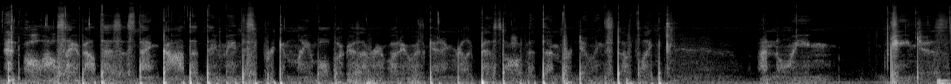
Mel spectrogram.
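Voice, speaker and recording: The speech is whispered at a fairly quick pace. Background noise is noticeable throughout. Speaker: ASMR creator. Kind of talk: ASMR candle haul review.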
